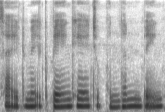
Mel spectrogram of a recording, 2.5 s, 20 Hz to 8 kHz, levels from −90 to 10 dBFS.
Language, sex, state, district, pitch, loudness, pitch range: Hindi, female, Madhya Pradesh, Bhopal, 185 Hz, -16 LUFS, 180-195 Hz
